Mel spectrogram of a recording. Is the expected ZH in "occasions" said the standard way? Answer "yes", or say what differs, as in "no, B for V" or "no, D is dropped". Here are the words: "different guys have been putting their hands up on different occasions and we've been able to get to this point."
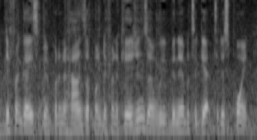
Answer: yes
